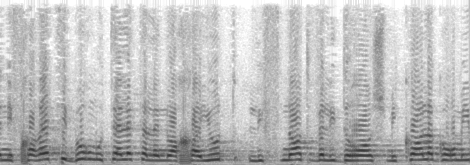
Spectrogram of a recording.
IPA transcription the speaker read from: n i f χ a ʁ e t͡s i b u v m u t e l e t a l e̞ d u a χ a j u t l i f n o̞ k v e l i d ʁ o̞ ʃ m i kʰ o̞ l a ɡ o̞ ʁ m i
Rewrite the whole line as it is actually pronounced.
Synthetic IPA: n i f χ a ʁ e t͡s i b u ʁ m u t e l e t a l e̞ n u a χ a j u t l i f n o̞ t v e l i d ʁ o̞ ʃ m i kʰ o̞ l a ɡ o̞ ʁ m i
